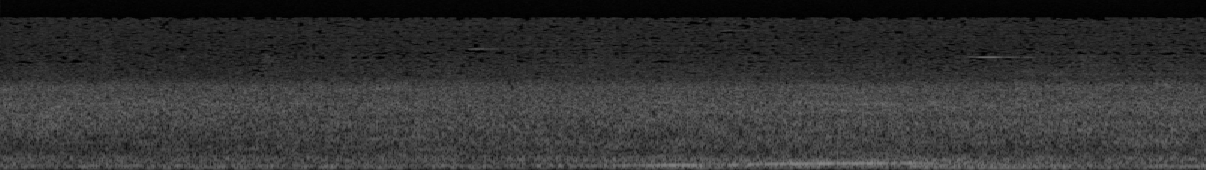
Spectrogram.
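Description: Low rumble of motor traffic, with one vehicle's engine note growing louder about four seconds in, rising slightly in pitch, then fading away.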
